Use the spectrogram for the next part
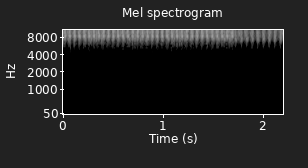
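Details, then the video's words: Grasshoppers stridulating in a meadow near the Svensky monastery, Bryansk, Russia, at 9 pm on 6 September 2020, recorded in stereo on a Tascam DR-44WL: a high, dry, rapidly pulsing chirr, steady, then softer after about one and a half seconds. "кузнечики на лугу – Grasshopper Sounds in the Field"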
